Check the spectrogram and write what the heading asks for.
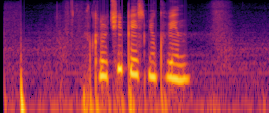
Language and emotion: Russian, neutral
